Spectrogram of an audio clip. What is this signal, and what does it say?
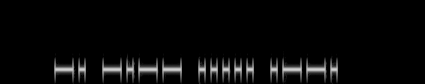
Morse code, heard as a keyed tone, about 20 wpm, 700 Hz. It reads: NY5P
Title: USA Call Signs - 4 Characters - Repeated 2x - 20wpm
